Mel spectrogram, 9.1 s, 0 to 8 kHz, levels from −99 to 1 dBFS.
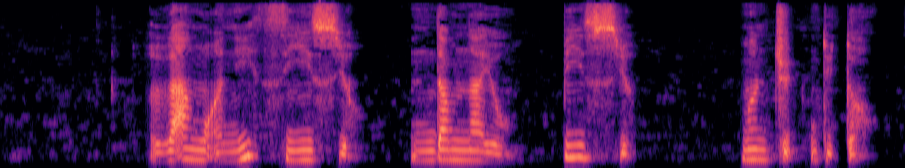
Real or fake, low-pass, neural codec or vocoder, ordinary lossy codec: real; 7.2 kHz; none; AAC, 48 kbps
